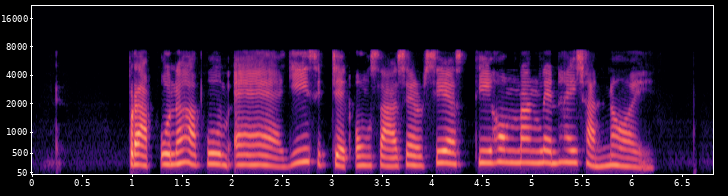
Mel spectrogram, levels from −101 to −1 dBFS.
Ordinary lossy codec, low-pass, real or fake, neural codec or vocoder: none; 7.2 kHz; fake; codec, 16 kHz, 8 kbps, FunCodec, trained on LibriTTS, 25 frames a second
